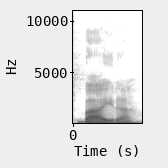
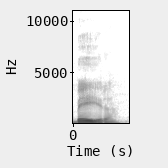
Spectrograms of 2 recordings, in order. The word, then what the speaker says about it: Beira: Godfrey reports as Baira, while it is pronounced Beira, as the hill above Barikot II, or Beira Deri, where the early settlement was located.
